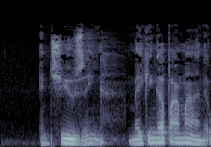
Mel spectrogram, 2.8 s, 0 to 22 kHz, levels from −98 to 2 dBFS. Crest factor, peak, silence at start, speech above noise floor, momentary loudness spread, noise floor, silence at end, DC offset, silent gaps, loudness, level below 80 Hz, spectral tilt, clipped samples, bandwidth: 18 dB; -16 dBFS; 0.5 s; 37 dB; 13 LU; -70 dBFS; 0 s; under 0.1%; none; -34 LUFS; -66 dBFS; -4.5 dB/octave; under 0.1%; 11.5 kHz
